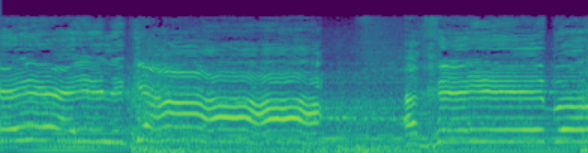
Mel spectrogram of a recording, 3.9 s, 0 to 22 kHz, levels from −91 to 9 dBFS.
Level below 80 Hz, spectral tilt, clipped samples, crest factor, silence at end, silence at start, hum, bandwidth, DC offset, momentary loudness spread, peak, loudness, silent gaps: -30 dBFS; -3.5 dB/octave; under 0.1%; 12 dB; 0 s; 0 s; none; 14 kHz; under 0.1%; 6 LU; 0 dBFS; -12 LUFS; none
